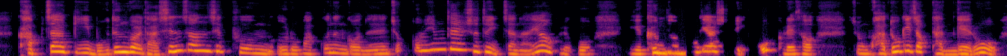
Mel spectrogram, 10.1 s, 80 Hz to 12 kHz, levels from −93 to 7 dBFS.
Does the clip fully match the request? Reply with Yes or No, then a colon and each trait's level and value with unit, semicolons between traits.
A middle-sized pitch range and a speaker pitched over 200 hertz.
No: wide, 7.9 semitones; high, 210 Hz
